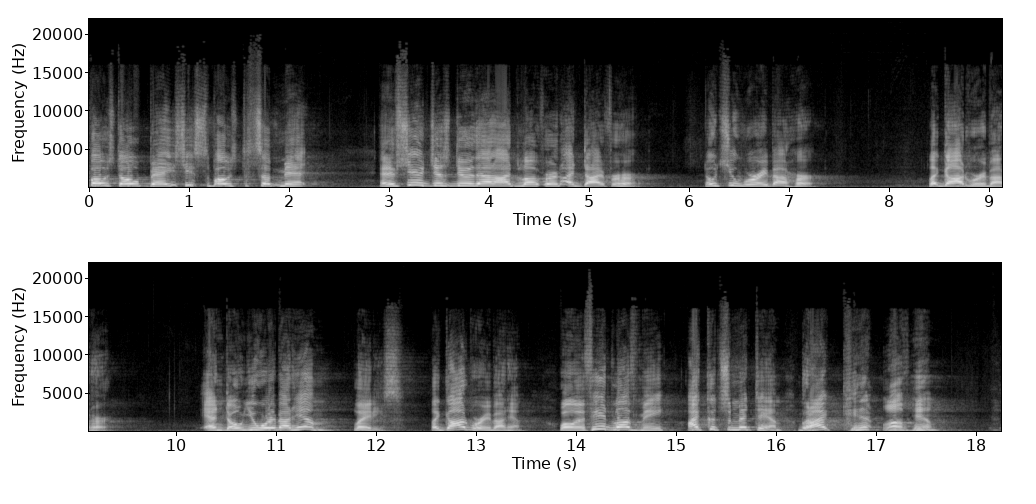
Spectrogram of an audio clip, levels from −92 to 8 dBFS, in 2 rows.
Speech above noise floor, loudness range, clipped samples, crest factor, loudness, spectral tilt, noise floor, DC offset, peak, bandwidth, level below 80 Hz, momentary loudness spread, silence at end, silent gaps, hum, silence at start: 45 dB; 3 LU; under 0.1%; 18 dB; -17 LUFS; -4 dB/octave; -62 dBFS; under 0.1%; 0 dBFS; 15 kHz; -54 dBFS; 10 LU; 0.65 s; none; none; 0 s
